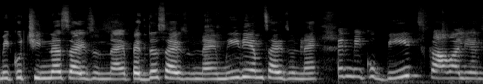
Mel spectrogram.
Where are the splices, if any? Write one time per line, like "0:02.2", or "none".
0:03.3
